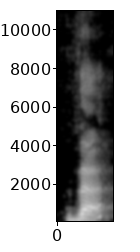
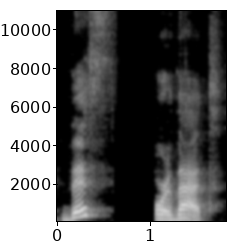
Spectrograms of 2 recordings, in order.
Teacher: This letter's pronunciation is a voiced sound, the, as in this or that. It's pronounced with the tongue between the upper and the lower teeth.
